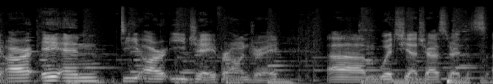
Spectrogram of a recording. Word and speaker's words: Andrej: Andre Meszaros.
